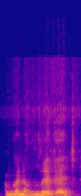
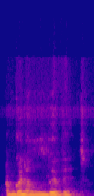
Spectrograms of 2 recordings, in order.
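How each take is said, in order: First: "it" lifted at the end; stress on it. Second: Gonna pressed lower and firm; stress on gonna. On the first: Mother repeating her vow, rising on "it". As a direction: end "I'm gonna live it" on a rising "it". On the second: Mother vowing to daughter, "gonna" weighted. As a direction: lean on "gonna" in "I'm gonna live it". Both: Real, not acted.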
